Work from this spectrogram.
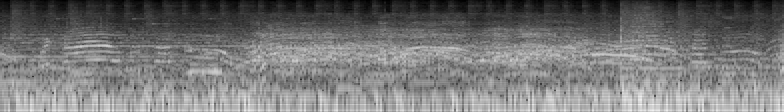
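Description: A protest crowd of street vendors in Bandung shouts a chanted response in unison, loud and close, rising in a few swelling bursts of massed voices with cheering and whoops.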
